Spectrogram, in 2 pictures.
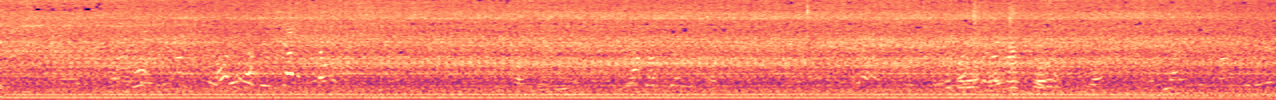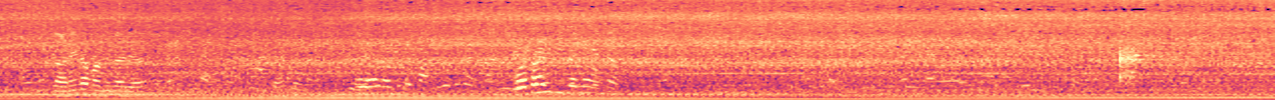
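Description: Men and women chatter in a lively crowd nearby.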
